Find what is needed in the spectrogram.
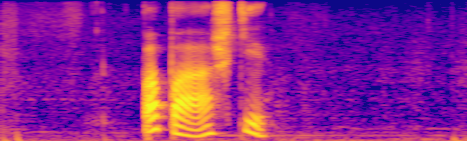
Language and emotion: Russian, positive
